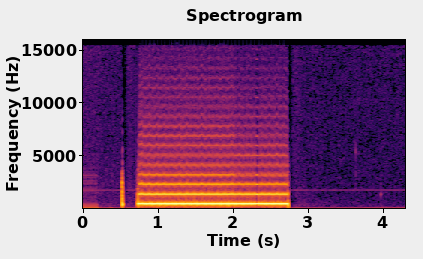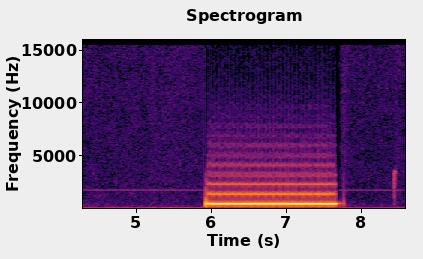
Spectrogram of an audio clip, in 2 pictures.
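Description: Telephone ringback tone heard while an outgoing call is placed: two rings of about two seconds each, roughly three seconds apart, with a short click just before the first ring.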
